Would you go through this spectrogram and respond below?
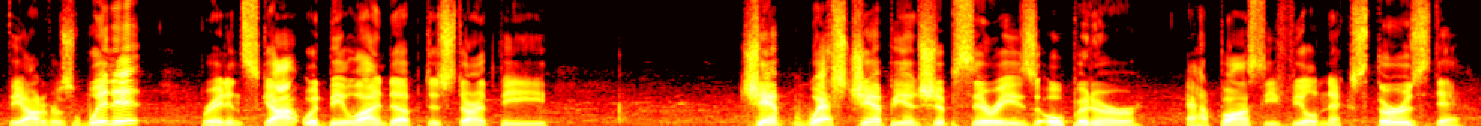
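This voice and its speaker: A man's voice: fairly high pitch, expressive, unhurried, sharp tone, smooth. A man doing live radio play-by-play commentary of a baseball game as the announcer. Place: broadcast position at an outdoor ballpark in the evening.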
